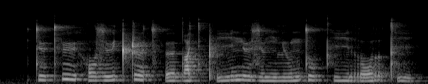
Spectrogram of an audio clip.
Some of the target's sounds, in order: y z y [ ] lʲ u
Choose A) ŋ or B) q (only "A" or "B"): A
